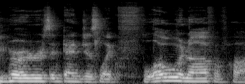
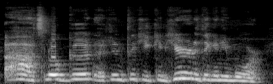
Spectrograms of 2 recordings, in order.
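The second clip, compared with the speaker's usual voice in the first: high, urgent retold worry; acted alarmed despair; 8 semitones higher, 5 dB louder, faster than usual. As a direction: give up calling in alarm. Comrades fail to reach Huck.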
